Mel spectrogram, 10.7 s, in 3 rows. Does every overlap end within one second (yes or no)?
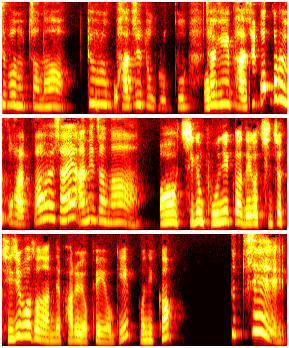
yes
